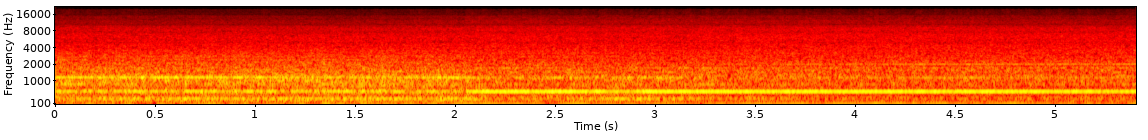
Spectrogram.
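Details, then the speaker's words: Newly replaced pool pump, after the old one went bang, running just after start-up on a sand-filter system: even, steady motor drone with a constant tone on top and no knocks or rattles; running normally. "When you hear the pump go quiet, that's when you know that it's properly working at capacity."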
